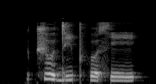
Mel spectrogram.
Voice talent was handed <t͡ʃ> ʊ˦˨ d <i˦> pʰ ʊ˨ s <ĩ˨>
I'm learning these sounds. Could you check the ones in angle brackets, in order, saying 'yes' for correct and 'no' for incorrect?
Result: yes, yes, yes

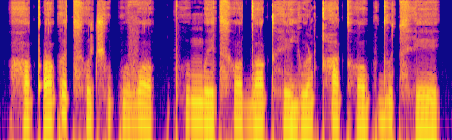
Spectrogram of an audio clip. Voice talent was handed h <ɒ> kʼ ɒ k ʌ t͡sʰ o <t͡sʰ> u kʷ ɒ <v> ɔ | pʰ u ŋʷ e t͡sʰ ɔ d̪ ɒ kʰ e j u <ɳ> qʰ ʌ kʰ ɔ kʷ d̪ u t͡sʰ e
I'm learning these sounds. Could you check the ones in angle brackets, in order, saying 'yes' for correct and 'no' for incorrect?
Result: yes, no, yes, yes

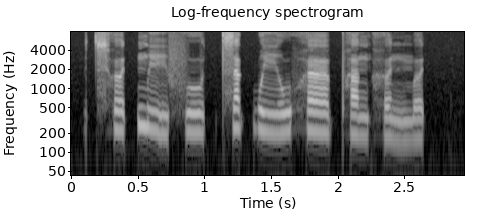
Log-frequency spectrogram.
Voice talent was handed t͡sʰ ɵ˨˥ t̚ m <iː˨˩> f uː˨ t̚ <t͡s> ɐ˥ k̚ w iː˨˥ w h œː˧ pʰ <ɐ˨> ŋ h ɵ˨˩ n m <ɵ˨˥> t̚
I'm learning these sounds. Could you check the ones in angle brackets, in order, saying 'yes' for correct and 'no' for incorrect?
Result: yes, yes, yes, no

